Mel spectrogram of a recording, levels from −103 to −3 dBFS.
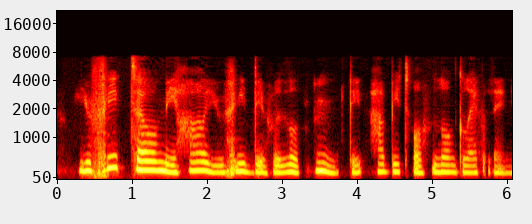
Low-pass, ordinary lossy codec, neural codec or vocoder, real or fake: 7.2 kHz; none; codec, 16 kHz, 1.1 kbps, Voila-Tokenizer; fake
